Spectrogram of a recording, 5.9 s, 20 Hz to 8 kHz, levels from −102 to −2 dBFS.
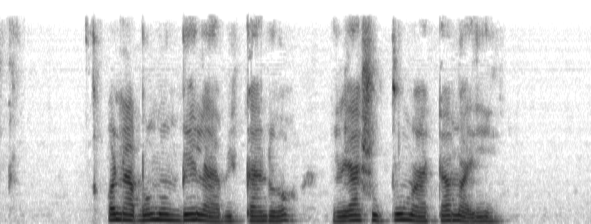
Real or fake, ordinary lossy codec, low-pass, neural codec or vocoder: fake; AAC, 48 kbps; 7.2 kHz; vocoder, 22.05 kHz, 80 mel bands, HiFi-GAN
